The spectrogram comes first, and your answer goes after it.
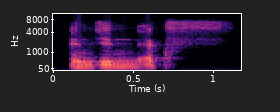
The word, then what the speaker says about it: Nginx: So this is the you pronounce it as Nginx components.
